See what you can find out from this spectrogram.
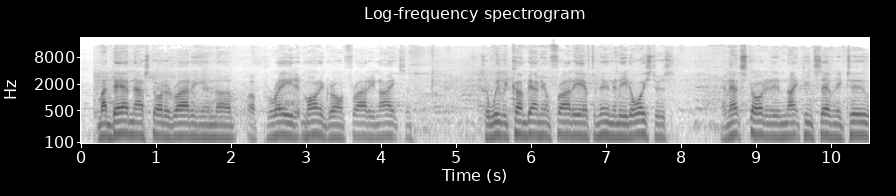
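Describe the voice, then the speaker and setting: Speaking fairly quickly with an American accent, a man keeps a medium pitch and monotone, flat intonation. Noticeable background noise and audible room echo fill the recording. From US South. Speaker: interviewee. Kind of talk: interview.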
